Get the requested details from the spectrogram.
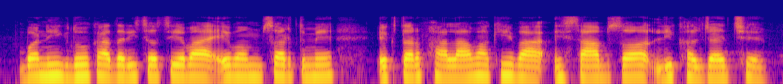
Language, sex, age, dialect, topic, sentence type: Maithili, male, 36-40, Southern/Standard, banking, statement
